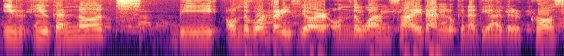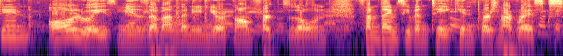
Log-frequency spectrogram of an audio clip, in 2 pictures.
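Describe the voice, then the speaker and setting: Noticeable noise fills the background while a woman, pitched fairly low, talks at a moderate speed and varies her pitch in an ordinary way. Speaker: museum director. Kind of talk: conference talk.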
